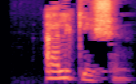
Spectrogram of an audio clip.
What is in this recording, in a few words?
"Allocation", English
